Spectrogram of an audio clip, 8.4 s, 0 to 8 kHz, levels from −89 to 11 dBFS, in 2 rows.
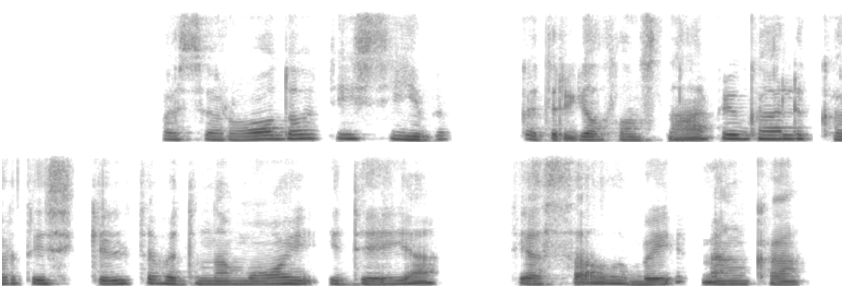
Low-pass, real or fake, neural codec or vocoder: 7.2 kHz; fake; vocoder, 44.1 kHz, 128 mel bands every 512 samples, BigVGAN v2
